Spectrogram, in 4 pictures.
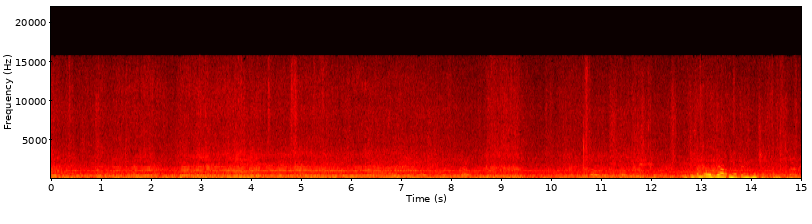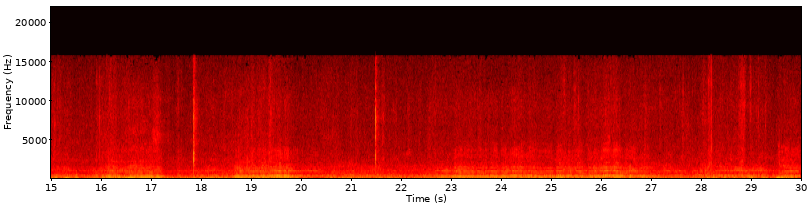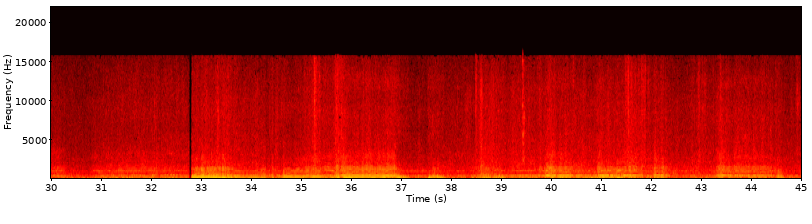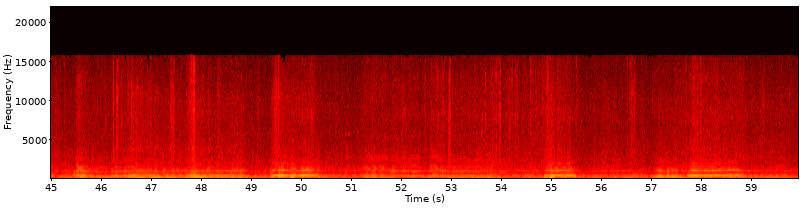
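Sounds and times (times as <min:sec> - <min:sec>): bees buzzing: 0:00.0 - 0:59.9.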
